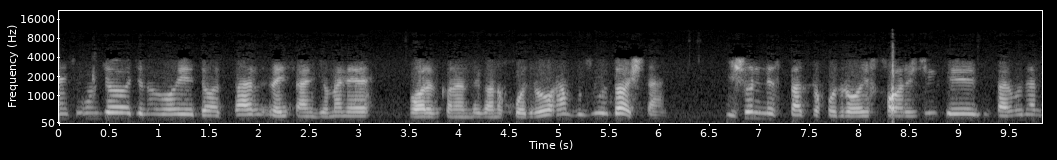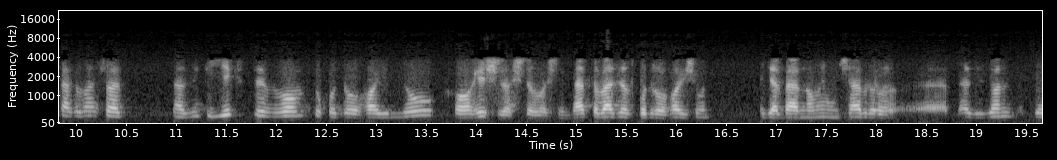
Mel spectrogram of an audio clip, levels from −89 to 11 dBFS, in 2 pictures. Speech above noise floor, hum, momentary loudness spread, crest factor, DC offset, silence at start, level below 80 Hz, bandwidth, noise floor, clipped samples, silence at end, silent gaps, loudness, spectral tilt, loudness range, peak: 38 dB; none; 12 LU; 20 dB; under 0.1%; 0 s; -68 dBFS; 9.2 kHz; -58 dBFS; under 0.1%; 0 s; none; -20 LUFS; -3 dB/octave; 3 LU; 0 dBFS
